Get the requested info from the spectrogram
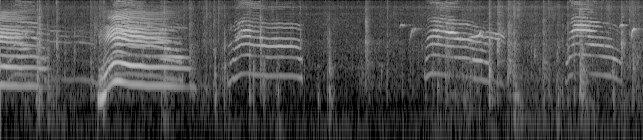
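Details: Domestic cat asking for food: several drawn-out, harmonic meows, one long and loud rising-then-falling wail followed by shorter meows at intervals, with light clicks and taps in between.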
